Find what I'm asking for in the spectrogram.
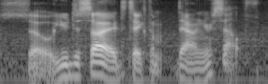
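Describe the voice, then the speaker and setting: A gruff older man, acted out by a fan fiction reader, questions sternly with a creaky edge. He is terse, measured and suspicious, like a disapproving father in an audio story. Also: low-pitched, a little hiss or hum. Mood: skeptical.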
